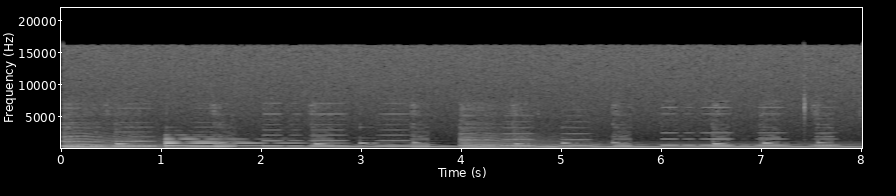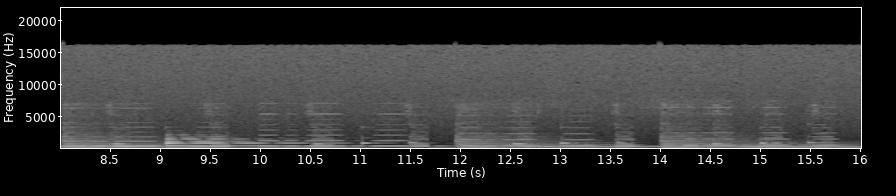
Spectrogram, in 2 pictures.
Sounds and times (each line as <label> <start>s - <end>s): piano 0.0s - 16.0s
synth 0.0s - 16.0s
vocal loops 0.0s - 16.0s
